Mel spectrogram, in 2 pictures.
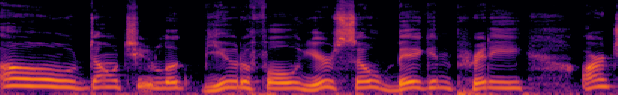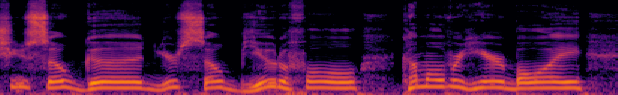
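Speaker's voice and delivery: put-on, high, gushing, sweet coddling voice. Quoting a man's story of talking to a dog, retelling coddling dog talk. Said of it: "I'll talk in a coddling voice".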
